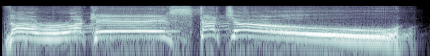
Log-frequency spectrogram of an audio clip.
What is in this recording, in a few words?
announce, ENGLISH; Rocky; XBOX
